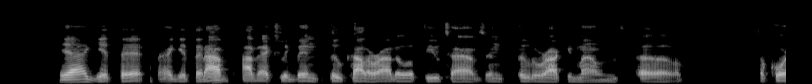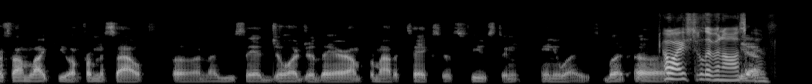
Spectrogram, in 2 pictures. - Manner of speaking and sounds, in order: distorted speech
- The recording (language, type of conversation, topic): English, unstructured, What natural place truly took your breath away?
